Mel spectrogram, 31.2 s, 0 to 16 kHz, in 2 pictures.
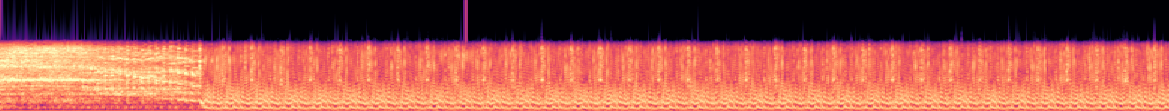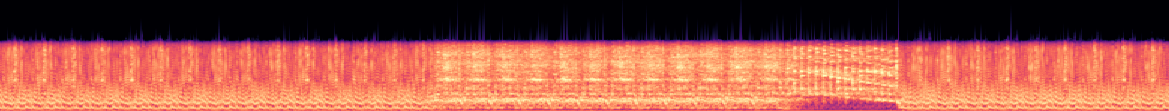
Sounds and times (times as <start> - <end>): Techno: 0.0 - 31.1.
